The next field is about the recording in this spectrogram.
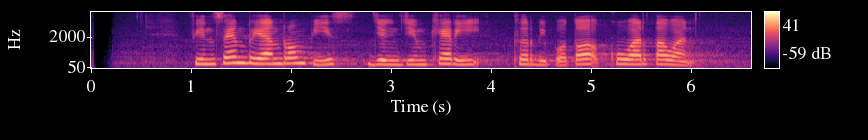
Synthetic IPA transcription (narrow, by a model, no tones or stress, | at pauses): finsɛnrianrɔmpisd͡ʒɨŋd͡ʒimkʰɛɾikɨrdipɔt̪ɔkuwart̪awan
